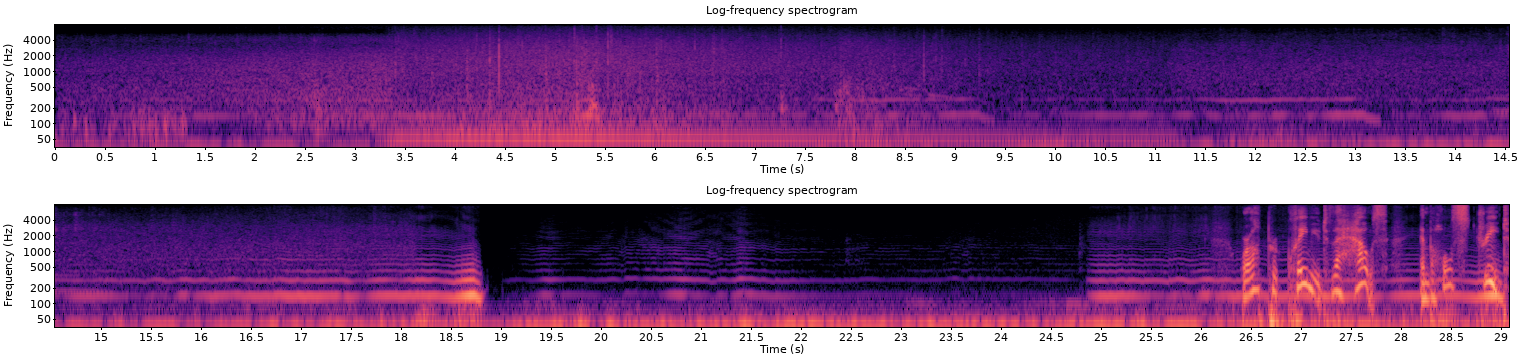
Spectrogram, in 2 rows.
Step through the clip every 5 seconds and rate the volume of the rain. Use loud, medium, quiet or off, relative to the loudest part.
loud, loud, medium, medium, off, off.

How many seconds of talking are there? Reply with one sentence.
The talking can be heard for 3 seconds in total.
